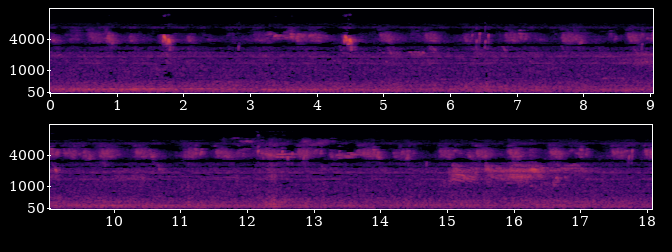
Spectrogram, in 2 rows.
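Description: Faint bird chirps and twittering, with two brief louder chirps near 2 and 4.5 seconds in.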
